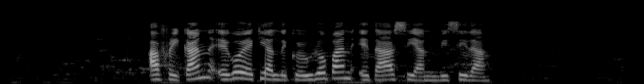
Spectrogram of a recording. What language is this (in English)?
Basque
